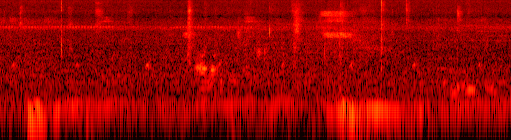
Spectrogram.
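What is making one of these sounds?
Monkeys scuffle and rustle in dry leaves.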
